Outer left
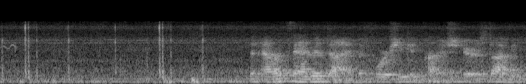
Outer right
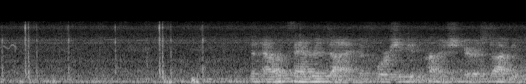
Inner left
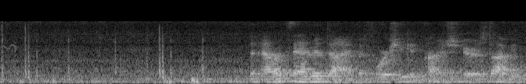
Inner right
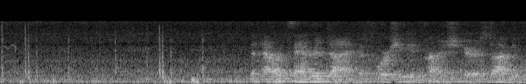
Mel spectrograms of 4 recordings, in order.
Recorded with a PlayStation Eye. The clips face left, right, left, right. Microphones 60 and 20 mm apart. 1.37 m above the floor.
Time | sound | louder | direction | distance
2.5 | a man speaking | even, even | 65° left (ahead or behind) | 1.4 m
